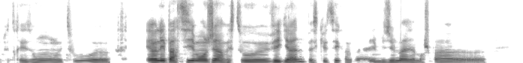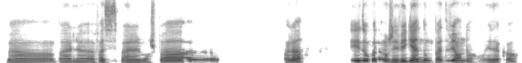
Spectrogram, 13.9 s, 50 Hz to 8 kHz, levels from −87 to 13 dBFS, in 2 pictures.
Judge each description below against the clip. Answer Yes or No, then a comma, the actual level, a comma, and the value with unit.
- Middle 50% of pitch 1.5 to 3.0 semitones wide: Yes, narrow, 2.4 semitones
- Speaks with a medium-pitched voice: Yes, medium, 180 Hz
